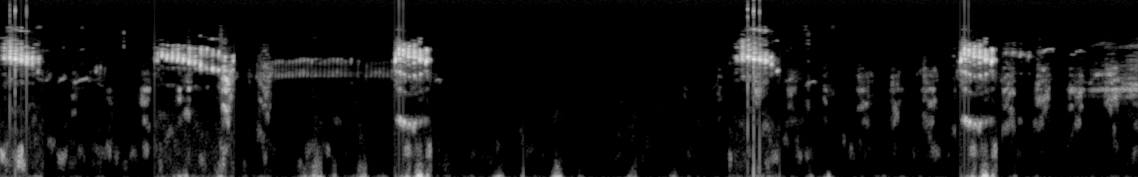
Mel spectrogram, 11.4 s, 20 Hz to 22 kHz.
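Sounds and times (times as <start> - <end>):
Asthenes baeri canastero calling: 0.0 - 4.4, 7.4 - 11.3.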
